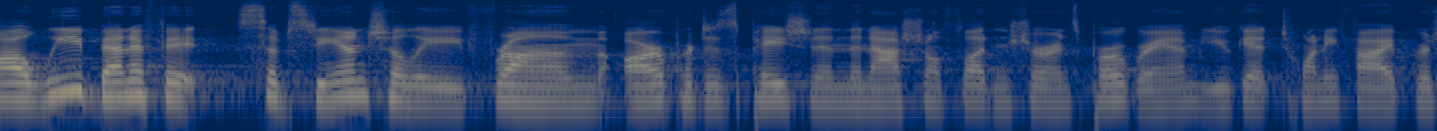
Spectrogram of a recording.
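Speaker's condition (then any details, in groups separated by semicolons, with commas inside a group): No condition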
